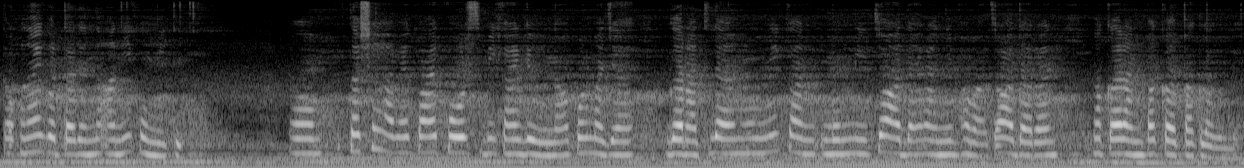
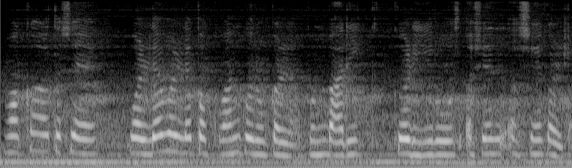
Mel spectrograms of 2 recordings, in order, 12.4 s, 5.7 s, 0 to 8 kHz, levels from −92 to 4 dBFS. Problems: none marked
